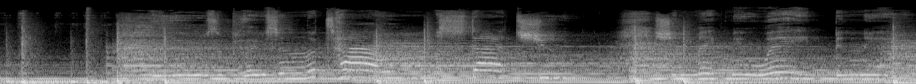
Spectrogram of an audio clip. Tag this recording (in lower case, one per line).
music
